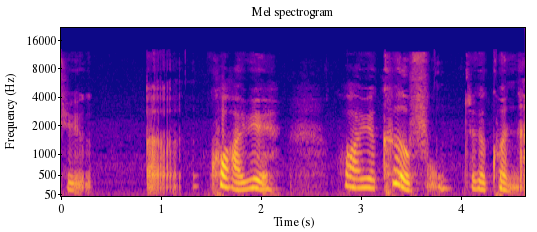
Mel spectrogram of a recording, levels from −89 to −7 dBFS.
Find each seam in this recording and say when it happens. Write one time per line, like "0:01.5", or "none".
0:01.4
